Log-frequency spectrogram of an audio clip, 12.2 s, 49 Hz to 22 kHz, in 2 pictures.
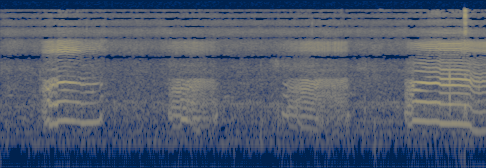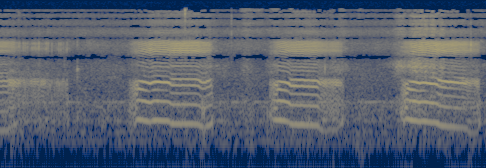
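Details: Newborn baby boy on his sixth day, sleeping on his dad's chest, with soft regular nasal snores on each breath at about 36 per minute; ordinary newborn snoring.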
